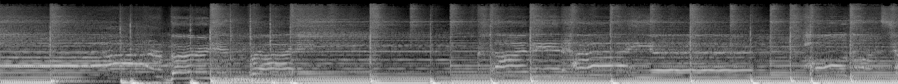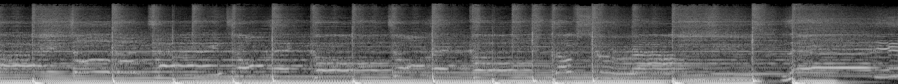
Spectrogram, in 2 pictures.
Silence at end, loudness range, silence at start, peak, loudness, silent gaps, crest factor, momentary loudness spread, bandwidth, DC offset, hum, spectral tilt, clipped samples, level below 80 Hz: 0 s; 1 LU; 0 s; -2 dBFS; -16 LUFS; none; 12 dB; 3 LU; 18 kHz; under 0.1%; none; -5 dB/octave; under 0.1%; -16 dBFS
